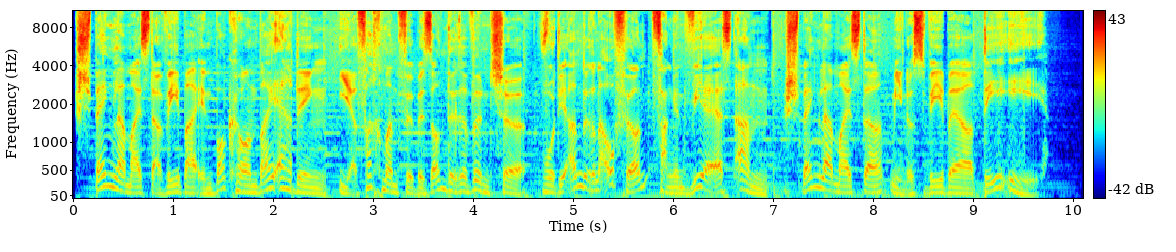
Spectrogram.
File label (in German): radiospot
